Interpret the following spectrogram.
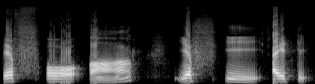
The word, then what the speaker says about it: forfeit: f o r and the second part of the word f e i t is pronounced as fit not fit okay the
